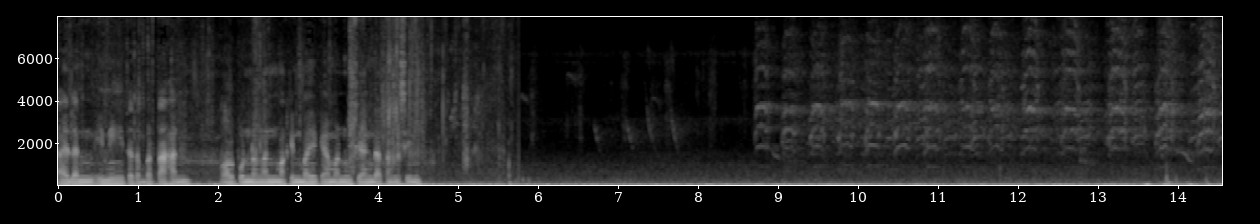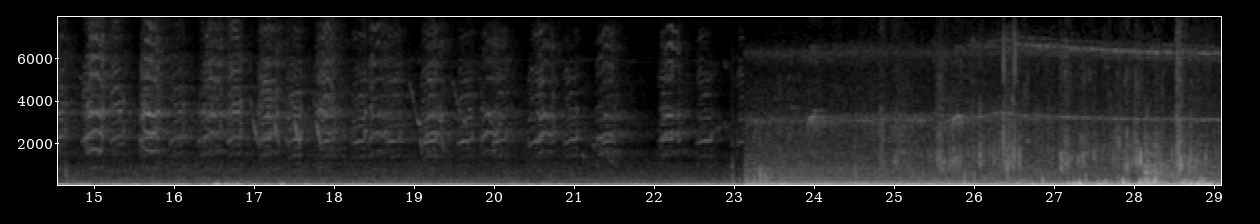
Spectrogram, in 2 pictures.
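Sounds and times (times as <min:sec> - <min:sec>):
bird chirping: 0:04.8 - 0:29.0
low rumble: 0:23.0 - 0:29.0.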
